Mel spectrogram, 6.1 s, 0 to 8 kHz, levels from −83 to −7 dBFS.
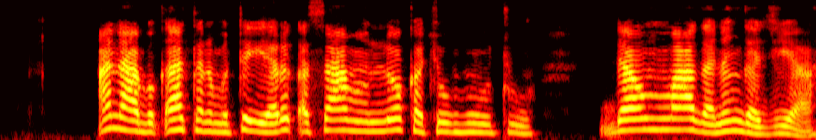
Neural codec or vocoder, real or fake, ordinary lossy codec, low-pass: codec, 16 kHz, 8 kbps, FreqCodec, smaller model; fake; none; none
